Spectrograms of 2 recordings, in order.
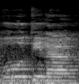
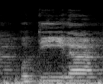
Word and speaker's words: قتیلا: کئی بچے قوتیلا قتیلا قتیلا اس طرح پڑھتے ہیں، ان کو ہم کو چاہیے کہ اچھی طرح غور کر کے ان کو سمجھانے کی کوشش کریں.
